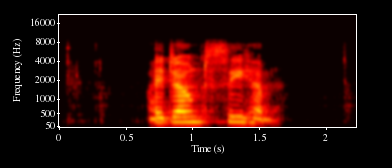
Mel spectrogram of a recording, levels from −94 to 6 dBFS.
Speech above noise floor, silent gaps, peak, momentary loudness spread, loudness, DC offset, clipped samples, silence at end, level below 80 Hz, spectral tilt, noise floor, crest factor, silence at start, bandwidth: 45 dB; none; -10 dBFS; 15 LU; -30 LUFS; under 0.1%; under 0.1%; 0.6 s; -80 dBFS; -4 dB/octave; -75 dBFS; 24 dB; 0.7 s; 8.6 kHz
